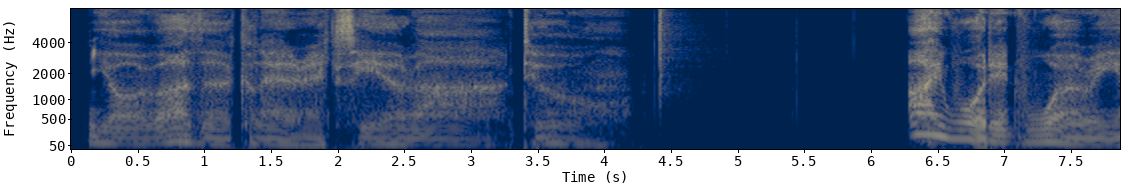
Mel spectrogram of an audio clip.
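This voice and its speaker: An actor playing a sinister god of fear in a fantasy audio drama, drawling with menacing calm and a gravelly, husky voice. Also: male voice, very deep voice, no echo, studio quality, heavily acted. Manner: slow, drawn-out, menacing calm.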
